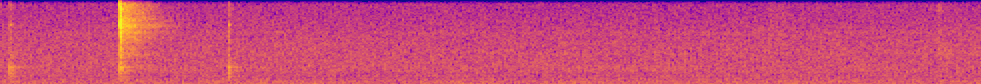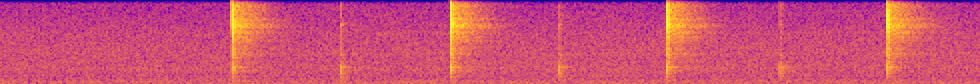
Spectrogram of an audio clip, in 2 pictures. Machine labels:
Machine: valve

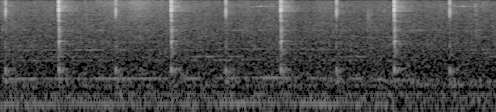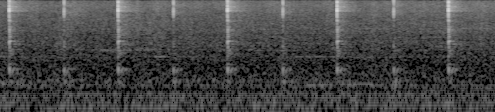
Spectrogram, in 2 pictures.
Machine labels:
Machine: valve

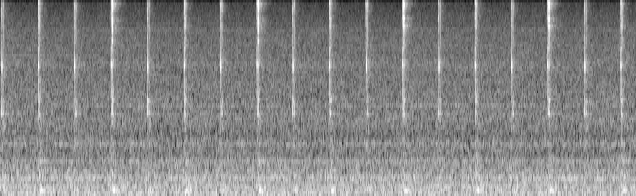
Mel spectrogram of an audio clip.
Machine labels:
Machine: valve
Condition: normal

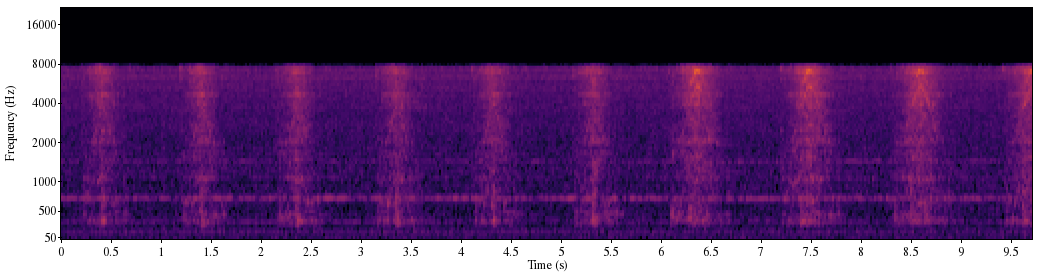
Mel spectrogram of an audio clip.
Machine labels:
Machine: slide rail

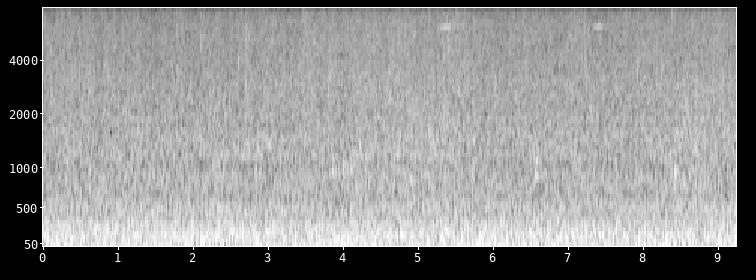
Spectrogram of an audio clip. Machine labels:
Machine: pump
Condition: normal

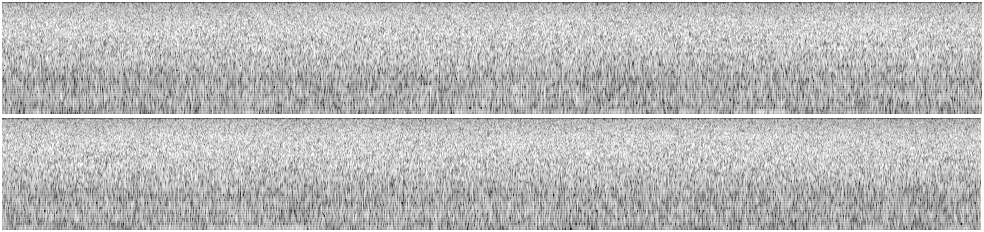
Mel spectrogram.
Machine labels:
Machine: fan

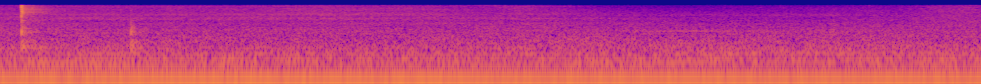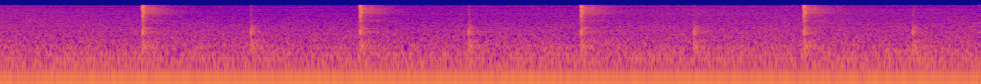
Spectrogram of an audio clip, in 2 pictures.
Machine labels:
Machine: valve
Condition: normal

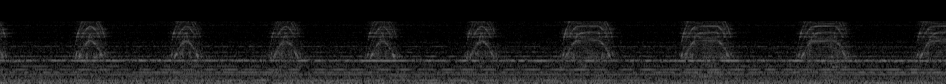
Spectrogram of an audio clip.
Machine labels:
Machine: slide rail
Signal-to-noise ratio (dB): 0 dB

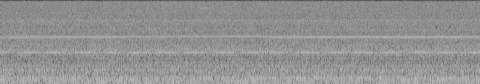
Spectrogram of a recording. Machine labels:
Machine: pump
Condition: normal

